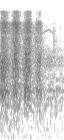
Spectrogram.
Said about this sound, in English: So I'm going to go ahead and sand that down.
